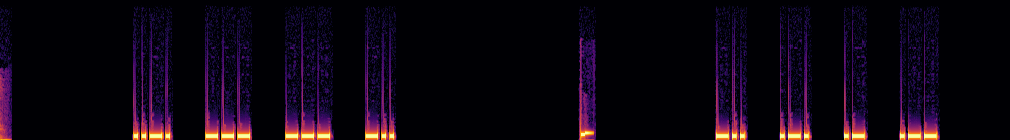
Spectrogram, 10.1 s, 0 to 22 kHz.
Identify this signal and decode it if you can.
Morse code, heard as a keyed tone, about 31 wpm, spaced as for 17 wpm, 690 Hz. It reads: FOOD DRAW
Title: 3x Character Spacing - Top 300 Words - 30wpm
